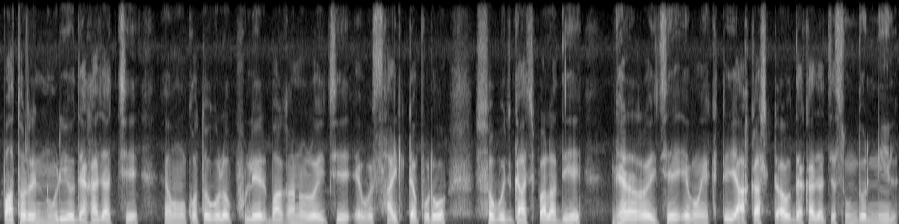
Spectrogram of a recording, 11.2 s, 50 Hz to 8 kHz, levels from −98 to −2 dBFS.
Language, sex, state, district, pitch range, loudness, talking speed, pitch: Bengali, male, West Bengal, Dakshin Dinajpur, 130-135 Hz, -20 LUFS, 135 wpm, 130 Hz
